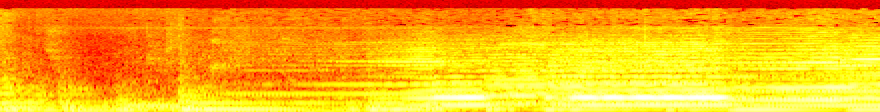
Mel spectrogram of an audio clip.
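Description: Live string ensemble with violins playing an instrumental passage: a low bowed line first, then the violins come in with higher held notes about two seconds in and the music grows louder.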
